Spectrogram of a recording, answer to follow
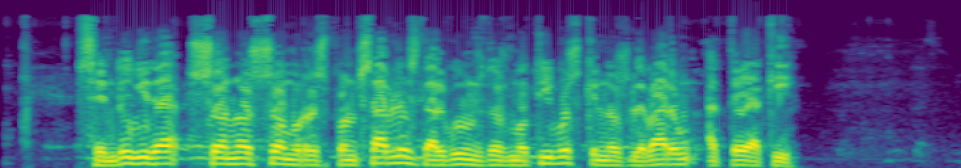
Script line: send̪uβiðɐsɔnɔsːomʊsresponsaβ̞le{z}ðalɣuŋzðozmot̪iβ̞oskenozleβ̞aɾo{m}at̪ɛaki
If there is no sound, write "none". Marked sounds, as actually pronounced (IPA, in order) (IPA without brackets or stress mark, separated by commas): z, ŋ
